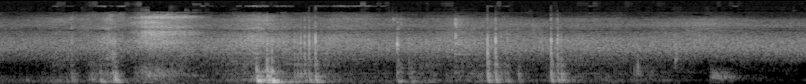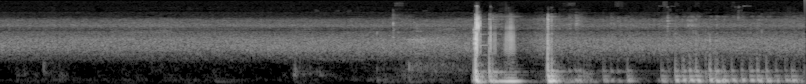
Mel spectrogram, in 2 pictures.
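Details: Coughing fit after choking on water: muffled, low-pitched cough bursts in two clusters separated by a quiet pause.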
